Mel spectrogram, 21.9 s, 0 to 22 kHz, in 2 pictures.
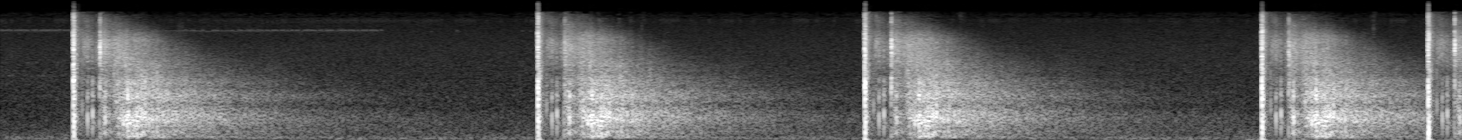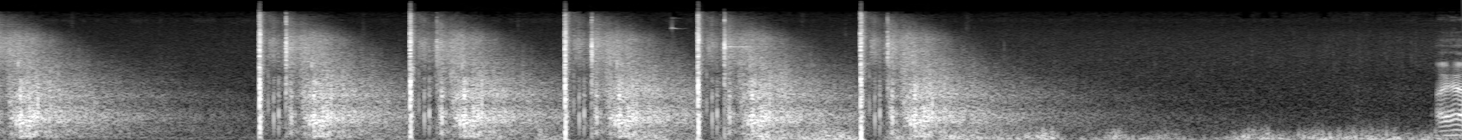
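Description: A rifle fires TulAmmo .223 rounds at an outdoor shooting range, ten sharp loud shots spaced a few seconds apart, each followed by a long echoing decay, with faint wind noise between.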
